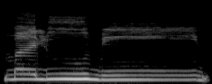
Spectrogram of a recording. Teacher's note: می کو اسٹریچ کرتے ہوئے نون پہ آپ نے ناقص گنہ کرنا ہے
